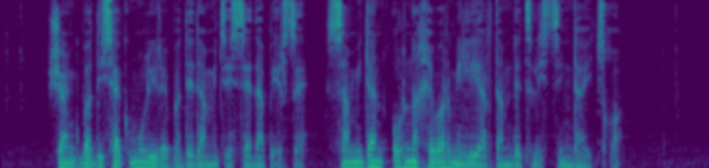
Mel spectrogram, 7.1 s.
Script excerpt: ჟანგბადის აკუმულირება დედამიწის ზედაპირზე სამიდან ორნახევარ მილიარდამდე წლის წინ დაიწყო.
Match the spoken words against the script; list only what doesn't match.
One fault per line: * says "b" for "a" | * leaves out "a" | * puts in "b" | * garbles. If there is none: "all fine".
all fine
